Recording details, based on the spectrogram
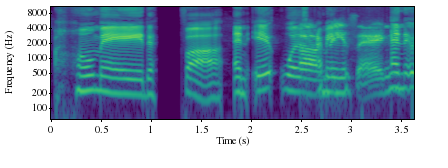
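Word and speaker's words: phở: for dinner every night for the rest of your life what would it be going to go with f from from Vietnam a lot of Americans say fo but it's actually said f yes so one of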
